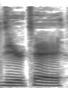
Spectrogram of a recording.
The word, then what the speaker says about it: Dirt: didn't have the right attire for it it's pronounced dear tay today sorry what was nora she was a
